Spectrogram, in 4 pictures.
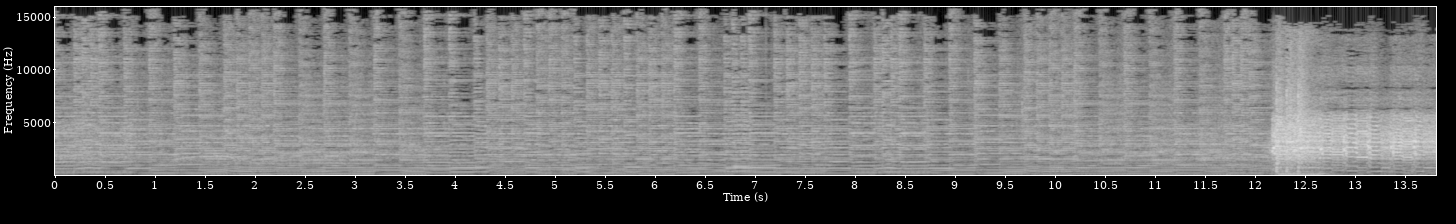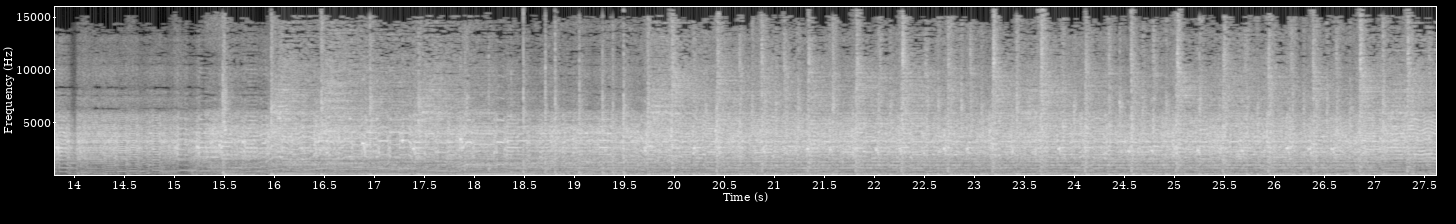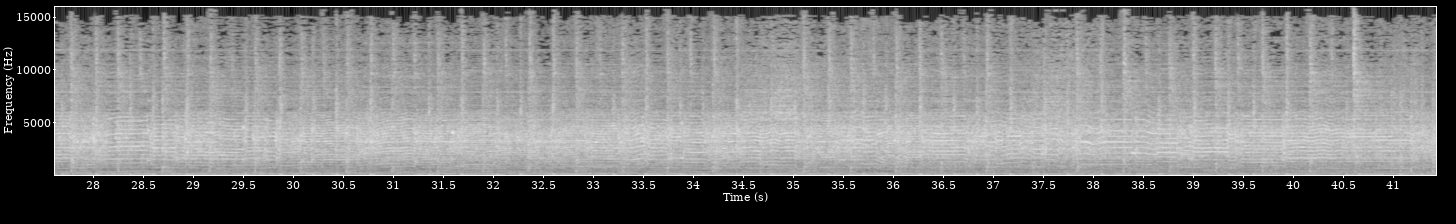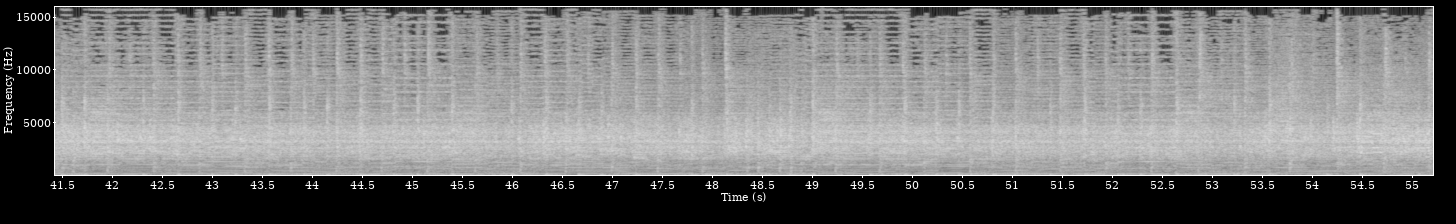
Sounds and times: Music: 0.0 - 55.2.

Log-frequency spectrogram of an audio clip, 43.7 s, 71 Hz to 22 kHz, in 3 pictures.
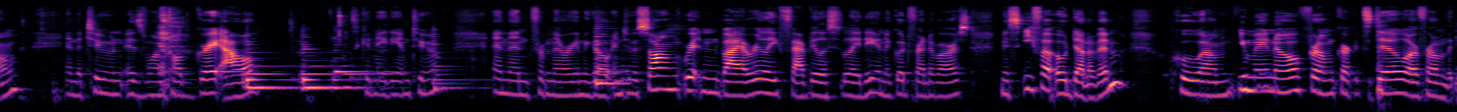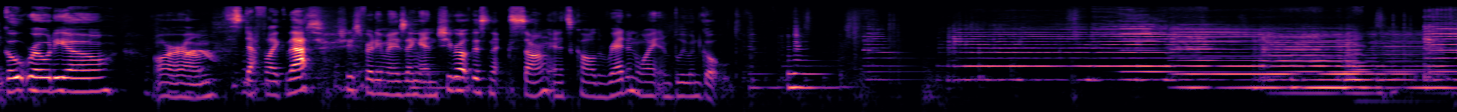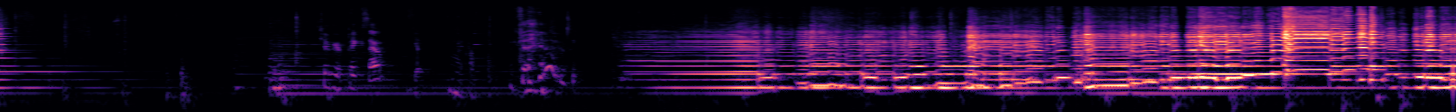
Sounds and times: Speech: 0.0 - 2.6, 5.0 - 21.9, 32.4 - 33.9
Music: 1.9 - 7.4, 22.0 - 30.7, 31.5 - 43.7.

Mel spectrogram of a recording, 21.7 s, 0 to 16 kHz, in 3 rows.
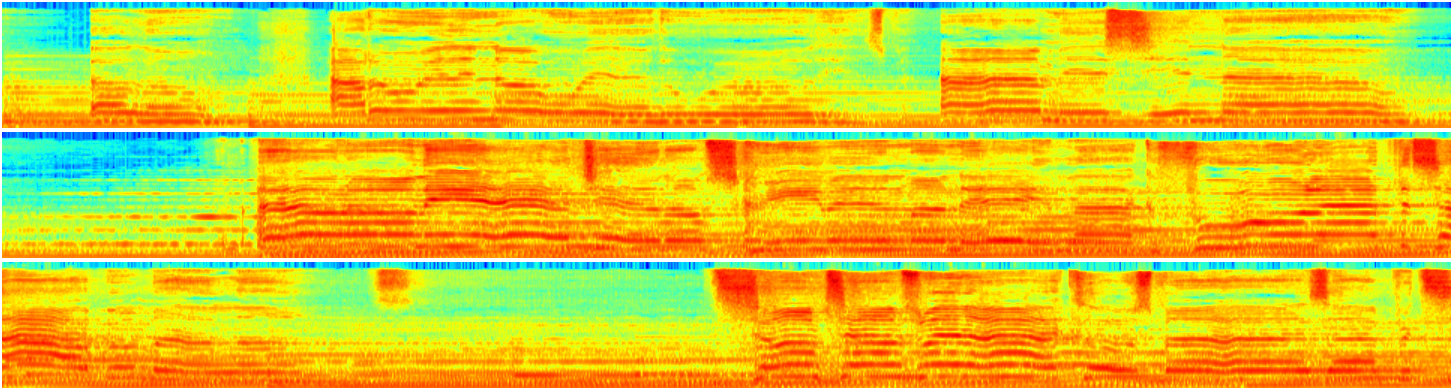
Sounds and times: Music: 0.0 - 21.7.

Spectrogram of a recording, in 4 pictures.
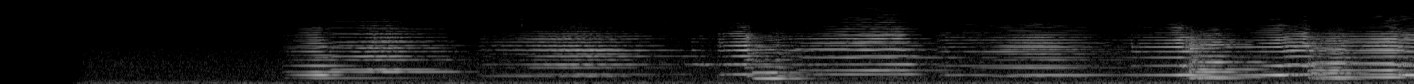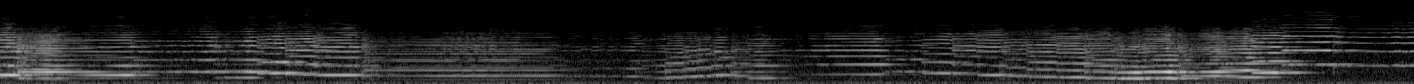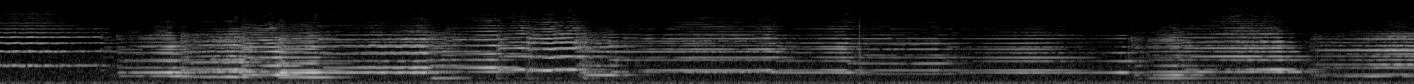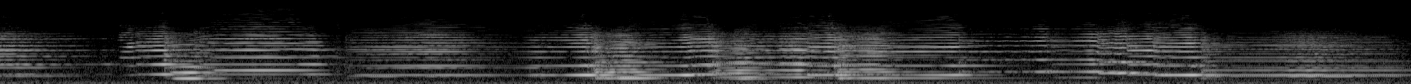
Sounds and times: Violin, fiddle: 2.8 - 56.5.

